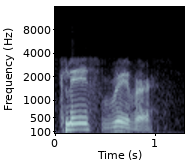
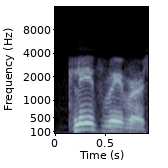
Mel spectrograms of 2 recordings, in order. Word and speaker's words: Cliff River: My name is Cliff River. Cliff River, C-L-I-F-F, last name River, R-I-V-E-R.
